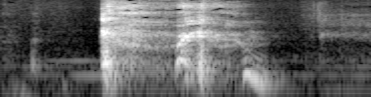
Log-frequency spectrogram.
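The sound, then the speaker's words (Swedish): A short coughing fit from a man getting over a cold: three harsh coughs in quick succession, the first loudest and the last trailing off into a rougher, throaty rasp. No talking. “Ni får ursäkta mina hostattacker här.”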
